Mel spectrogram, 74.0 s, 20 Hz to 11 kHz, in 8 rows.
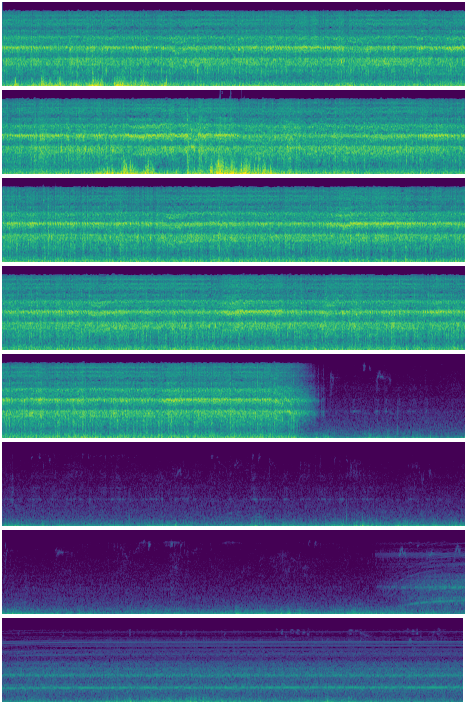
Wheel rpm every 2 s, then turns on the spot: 230, 230, 230, 230, 230, 230, 230, 210, 210, 230, 230, 230, 230, 230, 230, 230, 230, 230, 230, 230, 230, 100, 0, 0, 0, 0, 0, 0, 0, 0, 0, 0, 0, 0, 0, 0, 0.
none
